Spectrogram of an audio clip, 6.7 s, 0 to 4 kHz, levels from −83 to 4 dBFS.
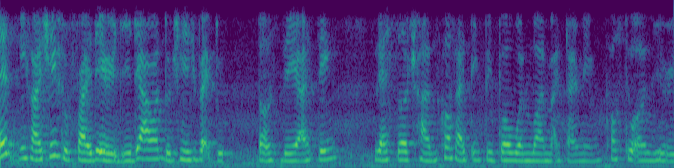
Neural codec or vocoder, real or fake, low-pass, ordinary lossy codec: codec, 16 kHz, 8 kbps, FunCodec, trained on LibriTTS, 25 frames a second; fake; 3.6 kHz; Opus, 64 kbps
